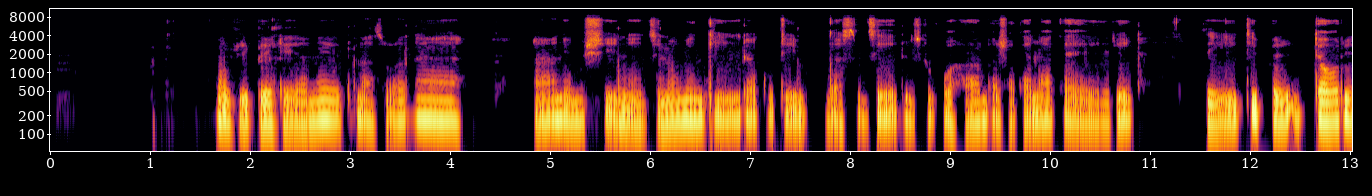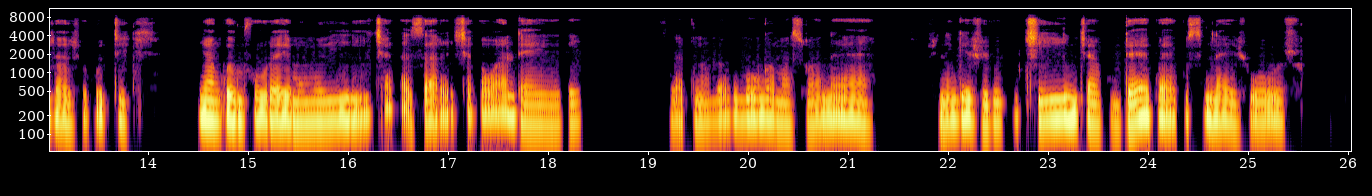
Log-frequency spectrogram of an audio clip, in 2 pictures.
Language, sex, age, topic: Ndau, female, 18-24, health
